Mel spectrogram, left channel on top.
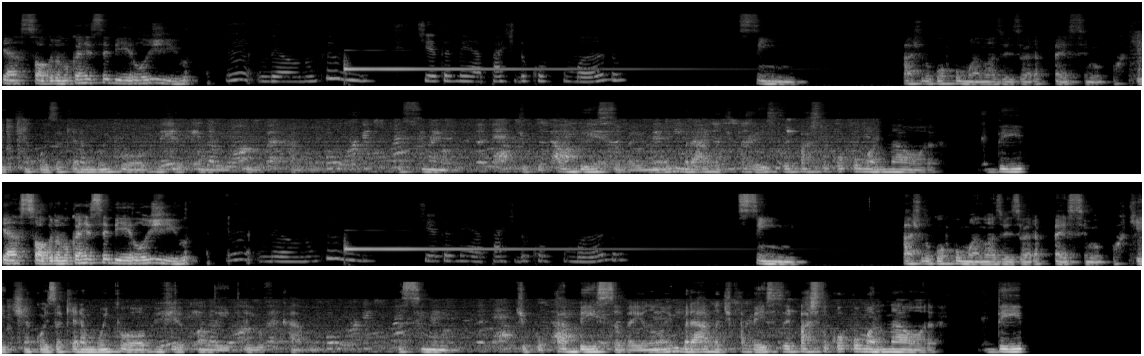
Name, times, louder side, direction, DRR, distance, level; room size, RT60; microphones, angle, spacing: voice 1, 0.0-2.0 7.4-8.0 9.0-14.7 15.4-16.0 16.5-20.8 21.2-21.6, right 6 dB, 75° right, 0.3 m, -23 dB
voice 2, 2.2-6.2 18.5-19.3 21.2-21.3, left 5 dB, 85° left, 0.8 m, -40 dB
sound 1, 3.4-6.4, equal, 15° left, 1.0 m, -35 dB
Subway metro underground, 11.3-20.2, left 1 dB, 65° left, 1.7 m, -33 dB
3.3 x 3.2 x 2.8 m
head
